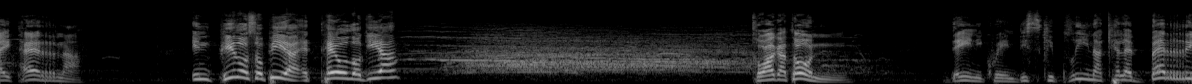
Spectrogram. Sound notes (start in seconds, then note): 0.0 people cheer; 4.0 people cheer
